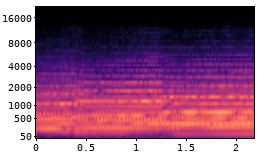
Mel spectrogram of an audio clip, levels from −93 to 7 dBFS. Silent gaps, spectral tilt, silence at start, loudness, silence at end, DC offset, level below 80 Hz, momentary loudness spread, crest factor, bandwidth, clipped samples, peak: none; -7.5 dB/octave; 0 s; -22 LUFS; 0 s; under 0.1%; -70 dBFS; 6 LU; 14 dB; 7.2 kHz; under 0.1%; -8 dBFS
